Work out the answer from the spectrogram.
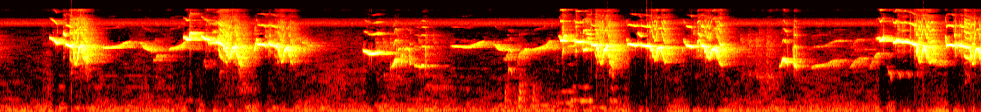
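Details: White-rumped shama singing to provoke other shamas: dense, loud phrases of mixed whistles and scratchy notes, each lasting about a second, repeated in clusters with short pauses.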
